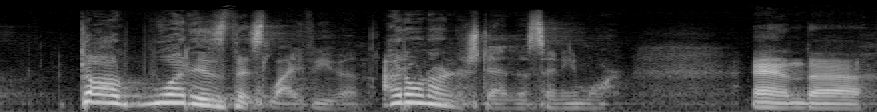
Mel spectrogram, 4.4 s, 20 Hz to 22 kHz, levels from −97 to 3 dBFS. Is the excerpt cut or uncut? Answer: uncut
